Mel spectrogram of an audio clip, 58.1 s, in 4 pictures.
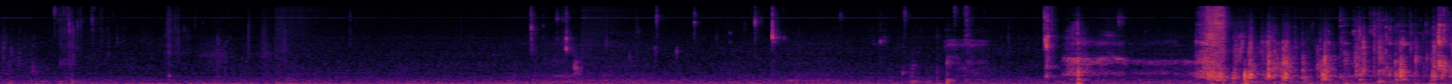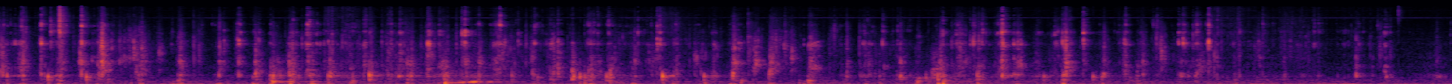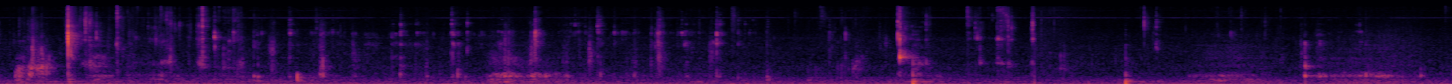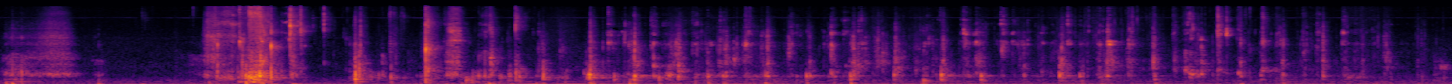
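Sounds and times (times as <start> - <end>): close chewing clicks: 12.4 - 28.6, 46.3 - 58.0.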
